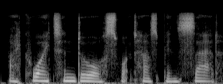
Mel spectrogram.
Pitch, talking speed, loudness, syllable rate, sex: 145 Hz, 190 wpm, -22 LUFS, 4.9 syllables/s, male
